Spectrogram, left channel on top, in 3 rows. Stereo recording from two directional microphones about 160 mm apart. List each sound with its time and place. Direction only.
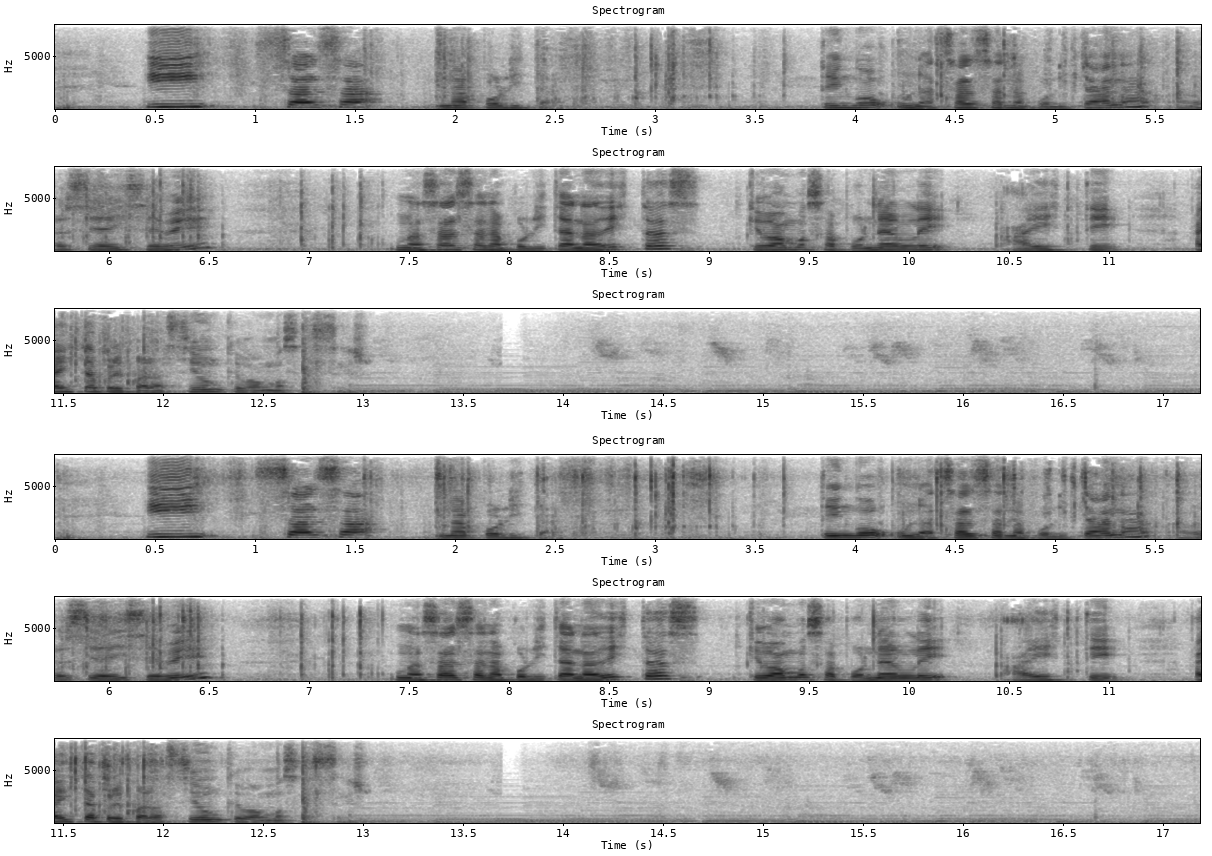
0.4 s speech: 35° right (ahead or behind); by 2.4 s 55° right (ahead or behind)
2.9 s crumpling: 55° right (ahead or behind)
3.8 s speech: 25° right (ahead or behind)
12.0 s speech: 45° right (ahead or behind)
